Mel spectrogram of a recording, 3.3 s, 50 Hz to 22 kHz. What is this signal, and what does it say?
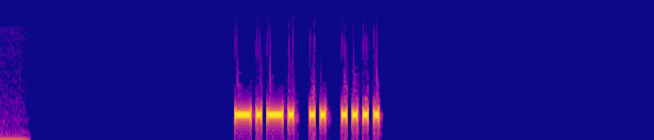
Morse code, heard as a keyed tone, about 44 wpm, 700 Hz. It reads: CIH
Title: USA Call Sign Postfixes - 3 Letters 45wpm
